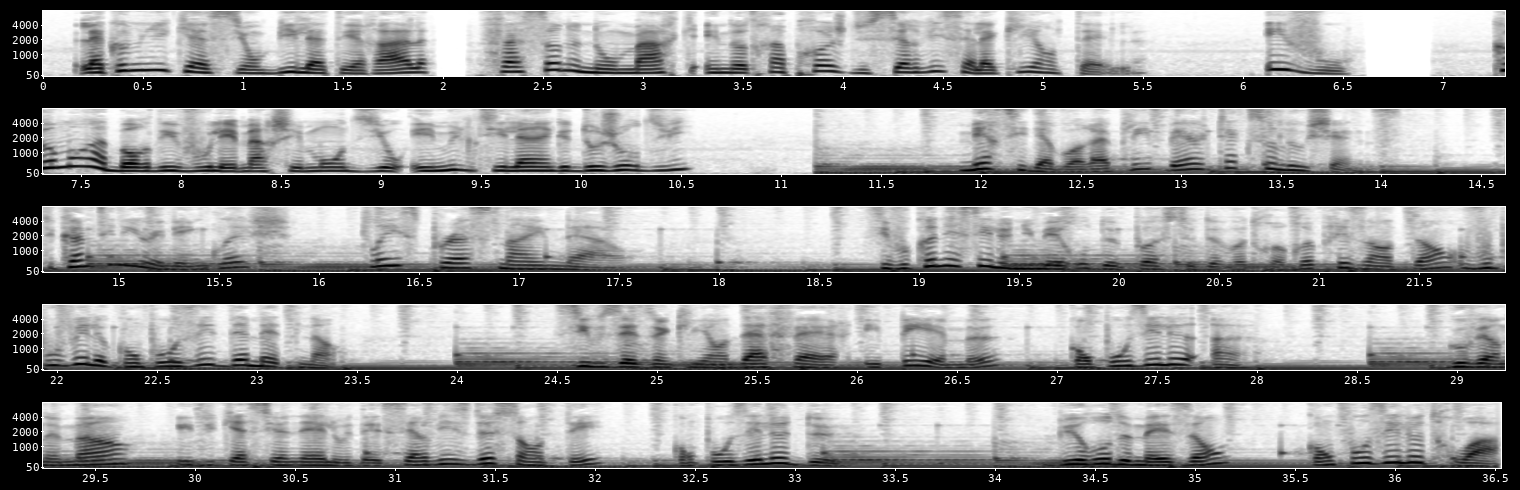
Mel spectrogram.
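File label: French Canadian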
